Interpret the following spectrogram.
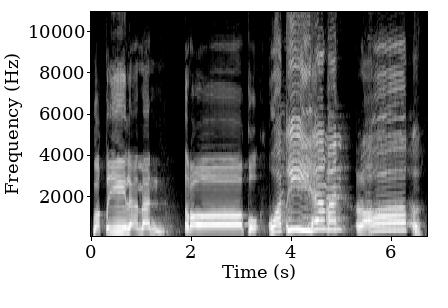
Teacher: واؤ ادا ہوتا ہے ہونٹوں کی گولائی سے، واؤ پر زبر ہے، حرکتیں نہیں کھینچیں گے۔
